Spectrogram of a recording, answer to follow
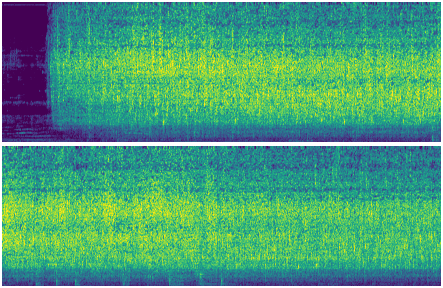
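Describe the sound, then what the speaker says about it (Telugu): Washed dried prawns hit hot oil in a kadai with a sudden loud burst, then keep up a strong, steady sizzle for the rest of the time, with occasional spoon scrapes and no talking. "పచ్చివాసన పోయేంత వరకు ఎండ్రాయిలు వేయించుకున్నాము"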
